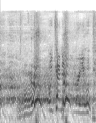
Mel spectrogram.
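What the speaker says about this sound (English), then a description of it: "he's barking because he can see himself" A dog on a live television news broadcast gives several sharp, close barks mixed with whiny yips over about two seconds.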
